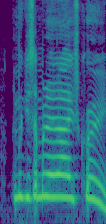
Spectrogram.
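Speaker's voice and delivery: imitated yelling. Retelling calling to his wife from another room: retelling a yell. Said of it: "I was yelling at her from the other room".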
